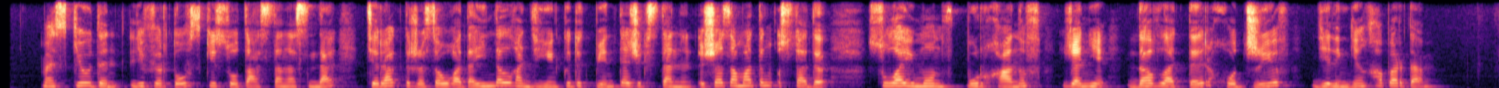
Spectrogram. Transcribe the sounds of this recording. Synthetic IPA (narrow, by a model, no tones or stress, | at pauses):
mæskʲe̞wd̪ɪŋlʲivʲe̞rt̪o̞fskʲijso̞t̪əɑst̪ɑnɑsənd̪ɑt̪ʲʰe̞ɾak̚t̪orʒɑsɑwʁɑd̪ɑjənd̪ɑlˠʁɑnd̪e̞jeŋkʲʰʏd̪ɪk̚pe̞nt̪ʰæʒɪkʲɪ̥st̪ɑnːənʏʃɑzɑmɑt̪əɴʊst̪ɑd̪əsulˠɑjmo̞nburχɑno̞f | ʒæne̞d̪avlˠat̪e̞rχo̞d̪ʒije̞f | d̪e̞lɪŋɡʲe̞nχɑbɑɾd̪ə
